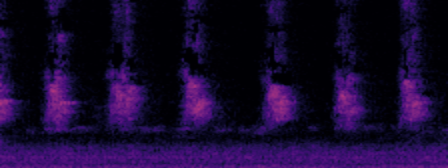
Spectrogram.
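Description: Six evenly spaced high bird chirps from outside an open window repeat at a steady rhythm, faint and distant, over a quiet background hiss.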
